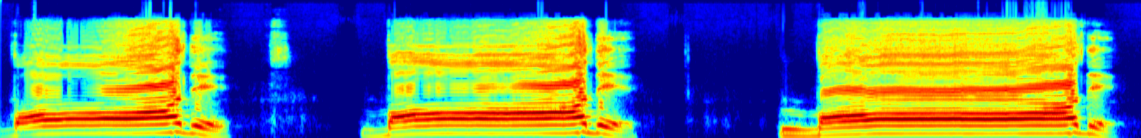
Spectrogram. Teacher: জিহ্বার গোড়ার কিনারা যে কোনো এক পাশে হতে পারে, আবার দুই পাশে হতে পারে, উপরের মারির দাঁতের গোড়ার সঙ্গে লাগিয়ে দদ বলতে হয়।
